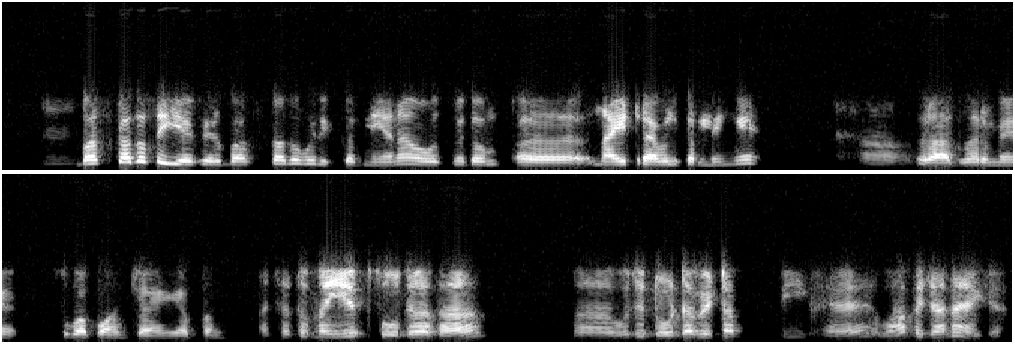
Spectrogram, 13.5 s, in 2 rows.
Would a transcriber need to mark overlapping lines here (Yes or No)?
No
